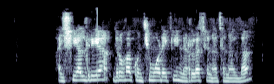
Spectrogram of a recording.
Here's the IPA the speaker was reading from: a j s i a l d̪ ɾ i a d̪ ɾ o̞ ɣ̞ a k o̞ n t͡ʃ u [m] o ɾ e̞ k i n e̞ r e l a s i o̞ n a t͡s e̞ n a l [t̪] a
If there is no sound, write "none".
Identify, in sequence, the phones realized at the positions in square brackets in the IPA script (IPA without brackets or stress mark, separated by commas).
m, d̪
